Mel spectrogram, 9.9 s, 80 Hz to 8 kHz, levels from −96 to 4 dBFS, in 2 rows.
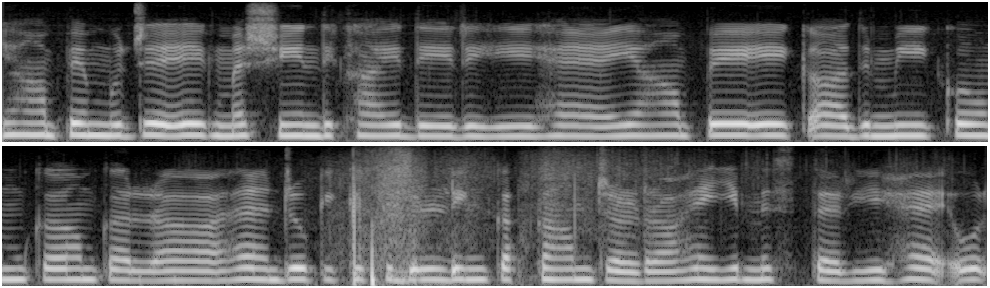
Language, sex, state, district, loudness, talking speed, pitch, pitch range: Hindi, female, Andhra Pradesh, Chittoor, -20 LUFS, 175 wpm, 225 Hz, 215-225 Hz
